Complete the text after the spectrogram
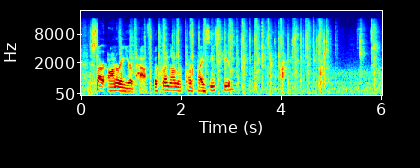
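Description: Playing cards riffle and shuffle close by.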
